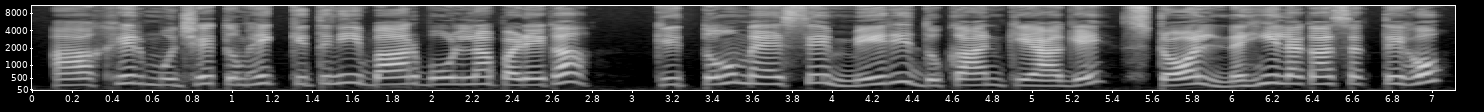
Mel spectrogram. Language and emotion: Hindi, angry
